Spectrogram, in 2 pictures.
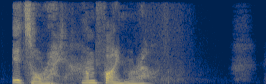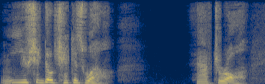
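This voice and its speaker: A man does a put-on character voice that is high-pitched for a man, with very wide pitch swings. He goes at a fairly slow pace with long, frequent pauses. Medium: video game. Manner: observant, cutting.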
